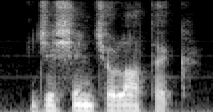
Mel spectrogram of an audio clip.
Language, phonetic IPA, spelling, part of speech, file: Polish, [ˌd͡ʑɛ̇ɕɛ̇̃ɲt͡ɕɔˈlatɛk], dziesięciolatek, noun, Pl-dziesięciolatek.ogg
